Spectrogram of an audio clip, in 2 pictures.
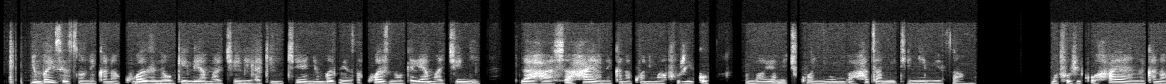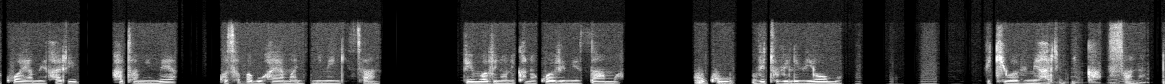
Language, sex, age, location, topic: Swahili, female, 18-24, Kisii, health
